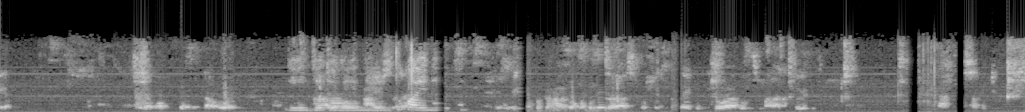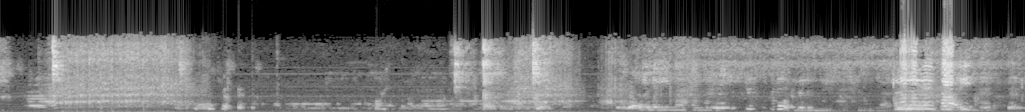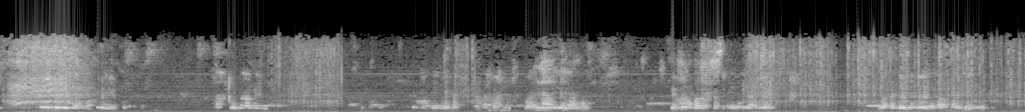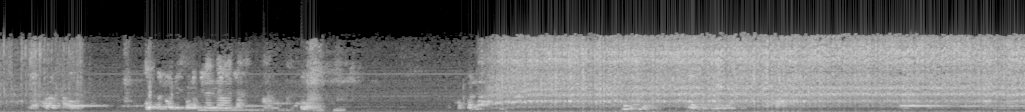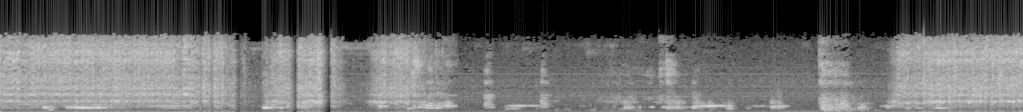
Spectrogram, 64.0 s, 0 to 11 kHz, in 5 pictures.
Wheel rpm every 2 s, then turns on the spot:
0, 0, 0, 0, 0, 20, 60, 0, 20, 30, 0, 10, 50, 0, 10, 0, 0, 10, 10, 10, 0, 10, 130, 160, 170, 160, 130, 80, 10, 0, 0, 90.
28-30 34-40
